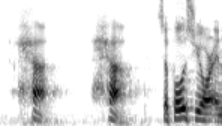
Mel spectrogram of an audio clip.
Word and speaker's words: ح: Try saying these English words with me, but remember to use the middle of your throat and produce a firm and thick H sound.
